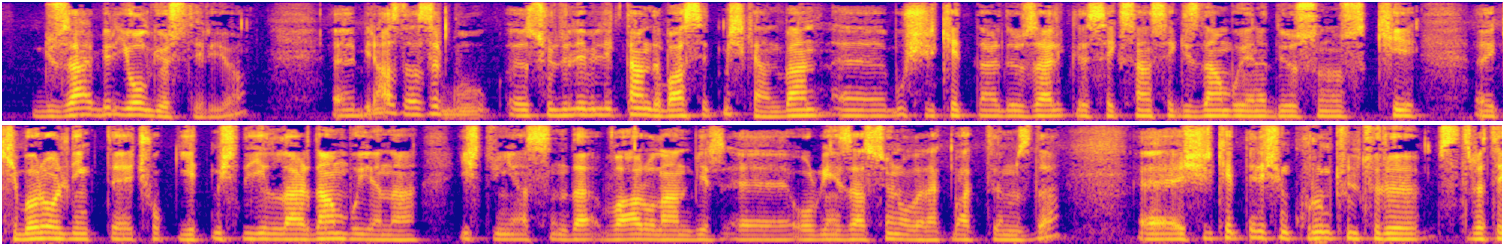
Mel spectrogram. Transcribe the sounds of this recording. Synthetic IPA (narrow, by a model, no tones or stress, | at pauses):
ɟyzælʲbiɾjo̞lˠɟø̞st̪ʰe̞ɾḭjo̞̰ | ɛːbiɾa̰zd̪aɦazɯɾbuːsyɾd̪ylʲe̞biɾlʲic̚t̪ʰænd̪ɛbahsɛt̪miʃcʰænbænɛːbuʃiɾcʰɛt̪lʲæɾd̪ɛø̞zɛlʲːicʲlʲɛsɛcsænse̞cizd̪ænbujanad̪ijo̞sunuz̥cʰicʰibøɾolʲd̪ʲiɲc̚t̪ʰɛt͡ʃʰo̞kjɛt̪̚miʃlʲijɯlˠːaɾd̪anbujana | iʃd̪ynjaːsɯnd̪avaːɾo̞lˠanbiɾɛːo̞ɾɡanizasjo̞no̞lˠaɾak̚bak̚t̪ʰɯːmɯzd̪aɛːʃiɾcʰɛt̪lʲeɾit͡ʃʰinkʰuɾumcʰylʲt̪ʰyɾyst̪ɾat̪ʰe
